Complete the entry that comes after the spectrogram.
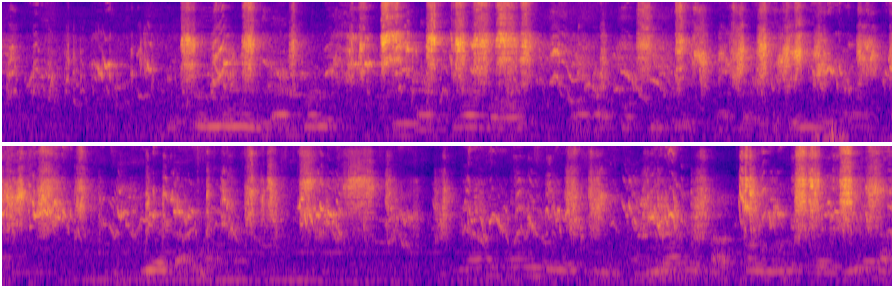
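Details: Busy budgerigar chatter: rapid twittering, clicking and squeaky notes packed closely together, with a short thump midway and faint wavering lower tones in the background.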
